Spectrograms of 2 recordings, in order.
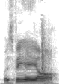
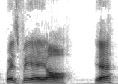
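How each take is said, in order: First: Said in the usual way. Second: Indignant shout for the video referee; louder the second time, demanding. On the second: Real, not acted. Gamer at the screen shouts for VAR, indignant. Same question repeated louder.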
